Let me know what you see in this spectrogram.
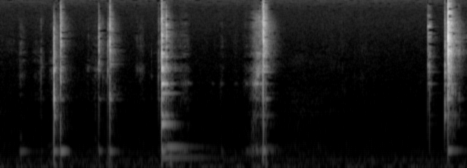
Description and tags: Breaking a pop tab off the top of a soda can.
